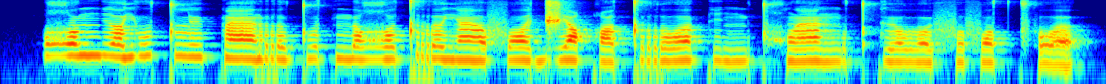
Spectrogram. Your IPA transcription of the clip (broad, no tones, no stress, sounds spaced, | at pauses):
ʁʷ ɪ ŋ i ɐ̯ j u t l y p æ̃ r ə tʷ æ t n ɛ ʁʷ i t r ə j æ̃ ɐ̯ f ɔ ɐ̯ d͡ʒ ɪ ɐ̯ qʷ æ t r o ɐ̯ k i ŋ y t χʷ æ̃ ŋ o t k y lˠ y f ə f ɔ t t͡sʼ o ɐ̯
